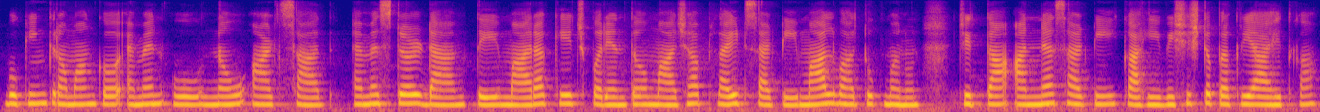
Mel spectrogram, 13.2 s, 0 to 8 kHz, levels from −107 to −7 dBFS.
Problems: none marked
